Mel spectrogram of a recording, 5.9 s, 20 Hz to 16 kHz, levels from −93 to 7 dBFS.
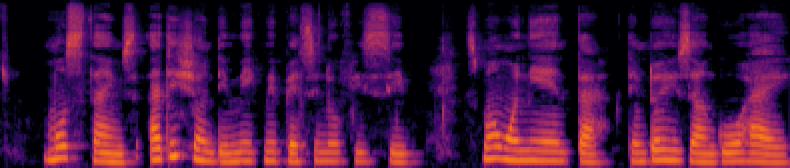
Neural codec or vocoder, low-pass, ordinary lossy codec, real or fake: none; 14.4 kHz; none; real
